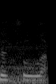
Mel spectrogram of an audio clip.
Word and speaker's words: Nacula: currently staying at the Blue Lagoon Resort in Nakula, pronounced Nathula Island, in Fiji.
